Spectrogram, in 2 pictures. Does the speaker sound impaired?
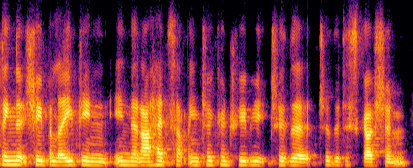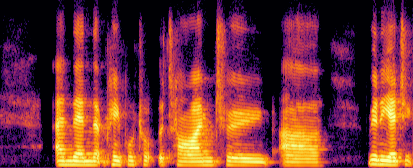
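Yes: cleft palate; many surgeries.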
